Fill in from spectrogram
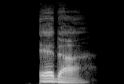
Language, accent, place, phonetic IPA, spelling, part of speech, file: German, Germany, Berlin, [ˈɛda], Edda, noun, De-Edda.ogg
- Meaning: 1. Edda 2. a female given name, shortened from Germanic compound names beginning with Ed- or Edel-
